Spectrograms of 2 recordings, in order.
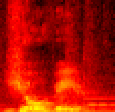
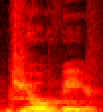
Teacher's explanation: So I am basically trying to make the Y sound the Y sound, but at the same time I'm hitting my tongue onto my palate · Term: double L sound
